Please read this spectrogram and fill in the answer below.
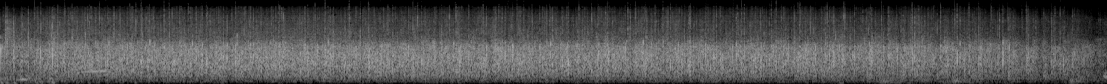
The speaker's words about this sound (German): Großer Applaus für die Petra und ihre ….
